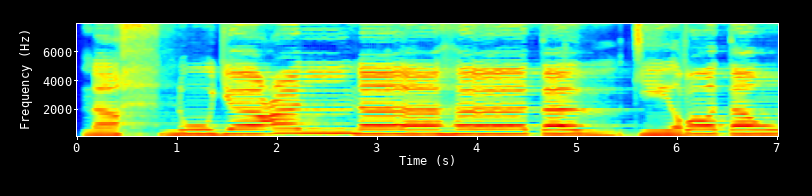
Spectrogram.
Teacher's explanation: Nahnu ja'alnaha tadhkiratan. Ra huruf ra dibaca tafkhim karena berharokat di atas yaitu harokat fathah. Cara bacanya ditebalkan.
